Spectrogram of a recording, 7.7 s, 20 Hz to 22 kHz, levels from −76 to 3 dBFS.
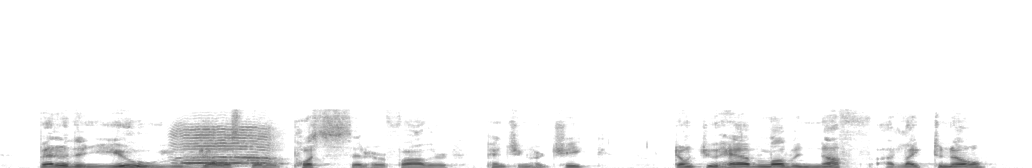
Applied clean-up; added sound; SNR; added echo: none; Livestock, farm animals, working animals; 3 dB; none.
